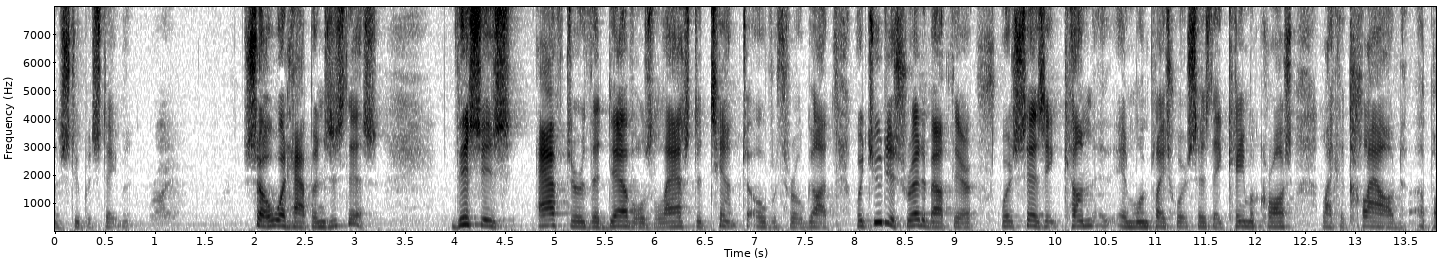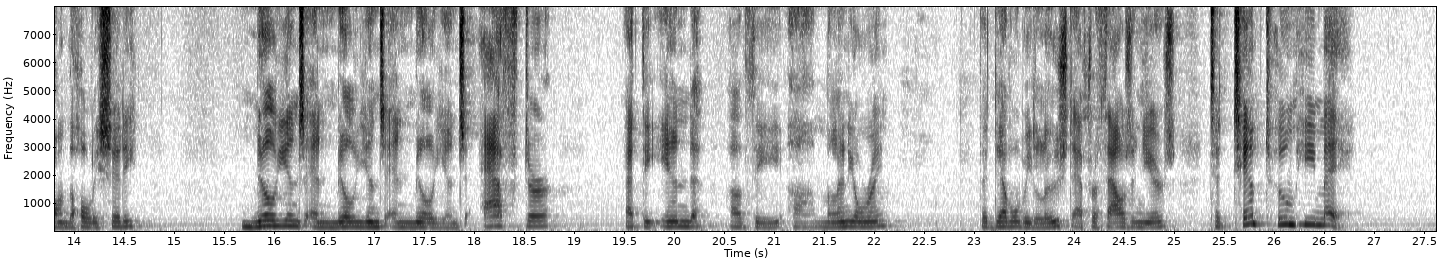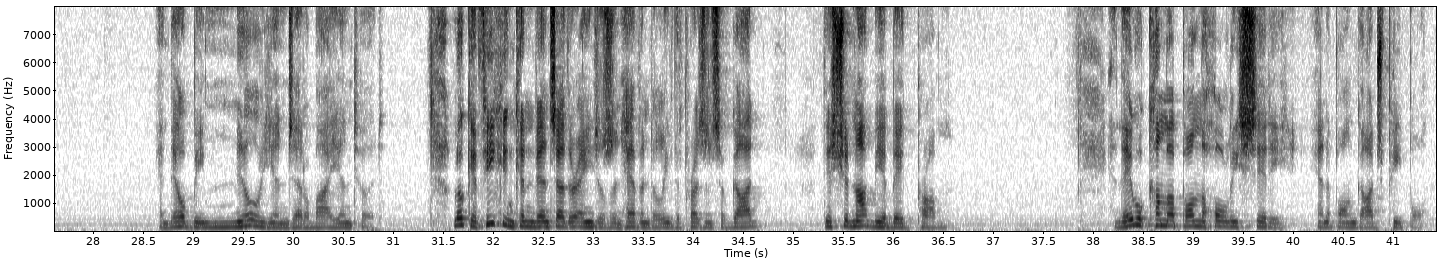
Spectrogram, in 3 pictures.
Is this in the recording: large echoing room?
yes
